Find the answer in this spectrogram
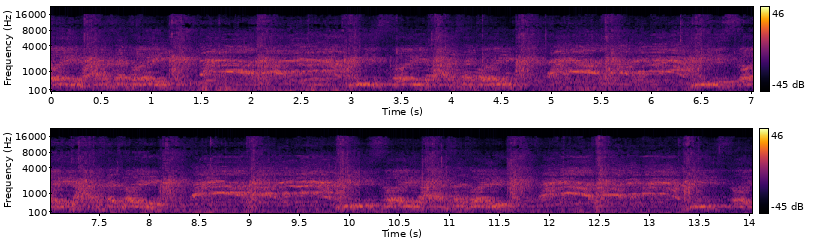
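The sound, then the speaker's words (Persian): Students chant at a protest at Babol Noshirvani University in Iran, a dense crowd shouting together in a steady, loud, rhythmic cadence that carries on without a break. “بله، صدای دانشجویان در دانشگاه نوشیروانی بابل بود.”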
